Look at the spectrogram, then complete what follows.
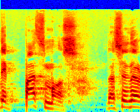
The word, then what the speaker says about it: Patmos: He was in a prison called the Patmos.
